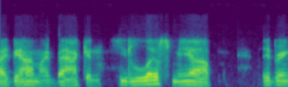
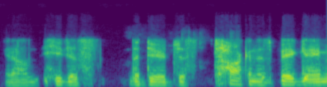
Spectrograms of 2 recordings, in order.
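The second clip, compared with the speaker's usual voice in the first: ordinary talk, nothing marked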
